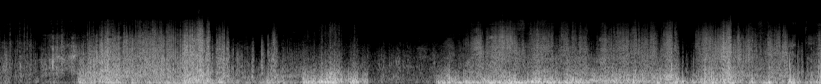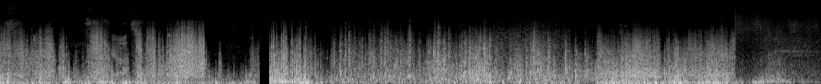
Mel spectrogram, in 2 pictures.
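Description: Strong outdoor wind buffeting a camera microphone on a low tripod in warm weather, a loud continuous roaring rumble with gusty surges and one brief dropout.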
